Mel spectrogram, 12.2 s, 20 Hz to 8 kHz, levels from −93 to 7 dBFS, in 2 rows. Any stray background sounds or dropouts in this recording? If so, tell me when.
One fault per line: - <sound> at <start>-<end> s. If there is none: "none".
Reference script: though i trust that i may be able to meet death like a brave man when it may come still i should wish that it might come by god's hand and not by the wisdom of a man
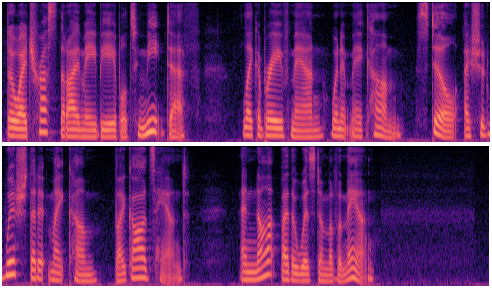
none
